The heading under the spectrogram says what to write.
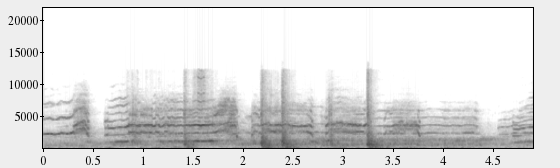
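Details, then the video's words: Peregrine falcon chicks at the 367 Collins nest in Melbourne, Australia, begging while their father feeds them, 30 October 2021: harsh, drawn-out screeching wails with bright overtones, overlapping in bursts, broken by sharp clicks and scuffing. "Sokoły wędrowne - Tata karmi swoje głodomorki"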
